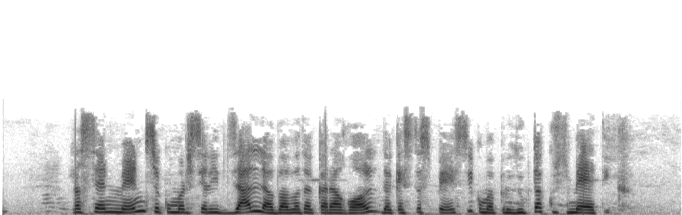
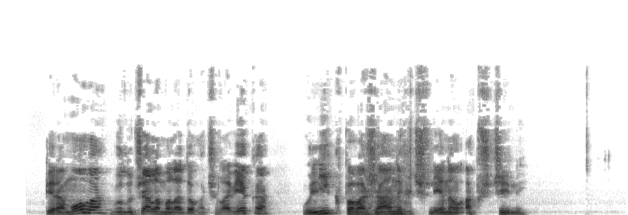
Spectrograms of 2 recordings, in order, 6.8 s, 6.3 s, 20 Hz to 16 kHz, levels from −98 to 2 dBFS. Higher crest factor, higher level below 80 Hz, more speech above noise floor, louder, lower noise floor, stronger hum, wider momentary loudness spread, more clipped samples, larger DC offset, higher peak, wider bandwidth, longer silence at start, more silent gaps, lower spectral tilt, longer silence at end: about the same, 16 dB vs 18 dB; about the same, -58 dBFS vs -60 dBFS; second, 33 dB vs 60 dB; about the same, -17 LUFS vs -17 LUFS; second, -50 dBFS vs -77 dBFS; neither; about the same, 9 LU vs 9 LU; neither; neither; about the same, -2 dBFS vs -2 dBFS; second, 7.8 kHz vs 11.5 kHz; second, 0.05 s vs 0.45 s; neither; about the same, -5 dB/octave vs -5 dB/octave; second, 0.55 s vs 1.05 s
